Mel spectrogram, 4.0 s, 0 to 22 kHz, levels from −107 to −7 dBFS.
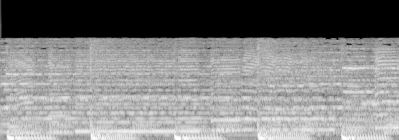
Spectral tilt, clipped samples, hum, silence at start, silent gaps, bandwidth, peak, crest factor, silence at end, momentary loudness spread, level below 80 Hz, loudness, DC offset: -4.5 dB/octave; under 0.1%; none; 0 s; none; 7.4 kHz; -2 dBFS; 12 dB; 0 s; 3 LU; -18 dBFS; -14 LUFS; 0.4%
